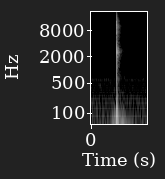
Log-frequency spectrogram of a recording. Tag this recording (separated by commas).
Finger snapping, Hands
